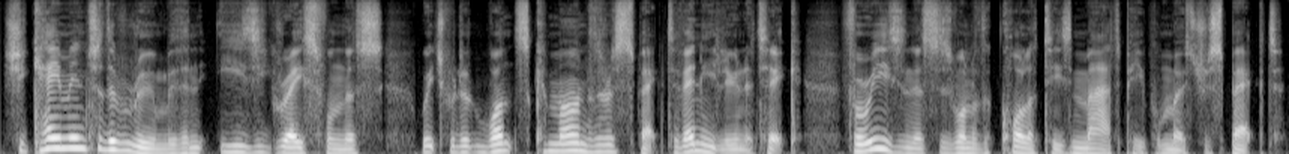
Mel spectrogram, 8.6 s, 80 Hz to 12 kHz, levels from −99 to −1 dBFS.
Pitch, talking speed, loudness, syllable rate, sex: 130 Hz, 200 wpm, -19 LUFS, 5.9 syllables/s, male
